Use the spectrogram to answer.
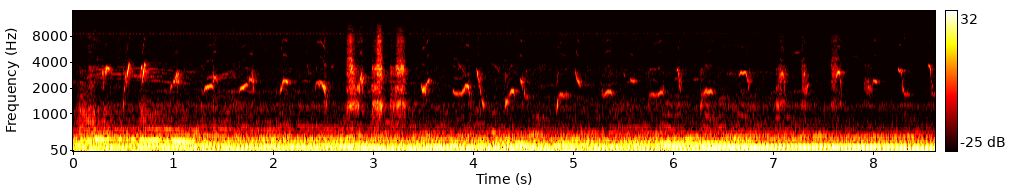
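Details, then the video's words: Captive-bred greater green leafbird during mating, giving quick bright chirps and curled whistled notes about four per second, with a few sharp clicks and a heavy steady low hum beneath. "Ngintip Burung Cucak Ijo Kawin"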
